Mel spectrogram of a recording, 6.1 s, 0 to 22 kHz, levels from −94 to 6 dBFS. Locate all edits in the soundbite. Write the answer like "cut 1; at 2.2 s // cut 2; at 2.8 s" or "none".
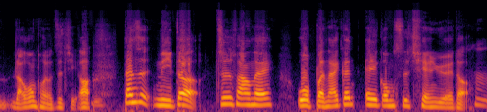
none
